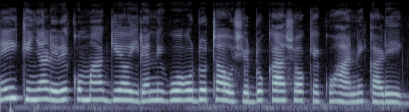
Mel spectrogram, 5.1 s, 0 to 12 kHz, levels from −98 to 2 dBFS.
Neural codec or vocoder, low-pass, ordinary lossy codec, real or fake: none; none; none; real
